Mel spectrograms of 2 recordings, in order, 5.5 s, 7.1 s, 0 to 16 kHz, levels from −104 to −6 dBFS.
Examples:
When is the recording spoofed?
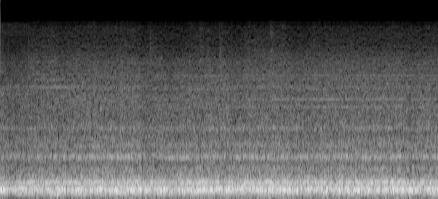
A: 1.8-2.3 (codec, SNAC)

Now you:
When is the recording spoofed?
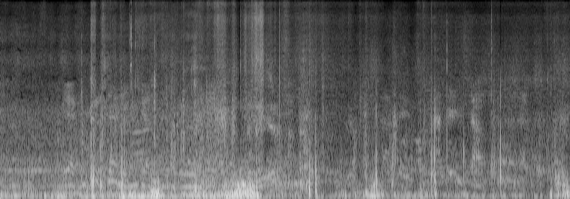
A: 2.6-4.8 (codec, SNAC); 5.3-7.1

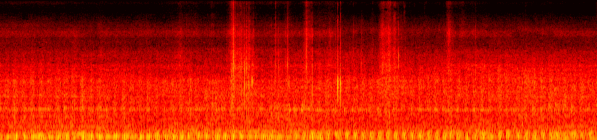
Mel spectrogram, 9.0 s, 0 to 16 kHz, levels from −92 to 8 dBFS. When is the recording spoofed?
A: 0.0-5.1 (codec, SNAC); 6.7-7.7; 8.3-9.0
